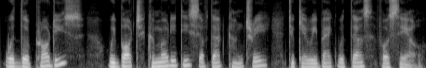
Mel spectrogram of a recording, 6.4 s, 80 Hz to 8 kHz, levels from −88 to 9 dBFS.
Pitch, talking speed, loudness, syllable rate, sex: 135 Hz, 150 wpm, -19 LUFS, 4.2 syllables/s, male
